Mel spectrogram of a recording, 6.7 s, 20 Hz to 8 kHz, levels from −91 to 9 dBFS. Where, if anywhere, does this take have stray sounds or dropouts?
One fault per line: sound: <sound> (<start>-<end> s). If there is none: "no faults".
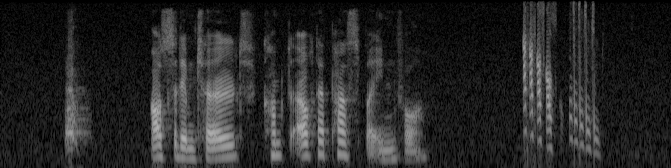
sound: bark (0.6-0.9 s)
sound: chirp (5.2-6.1 s)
